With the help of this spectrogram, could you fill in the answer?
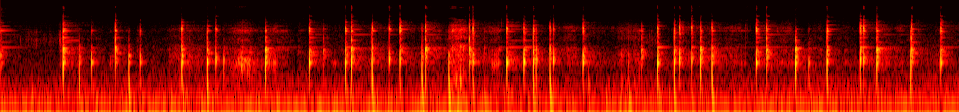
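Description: A small oval metal tin or lid with a silver rim and a blue painted top is tapped rapidly with long red nails. Quick, dry, bright clicks with a mid-pitched ring come in irregular clusters over a faint low hum, each tap dying away almost instantly.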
